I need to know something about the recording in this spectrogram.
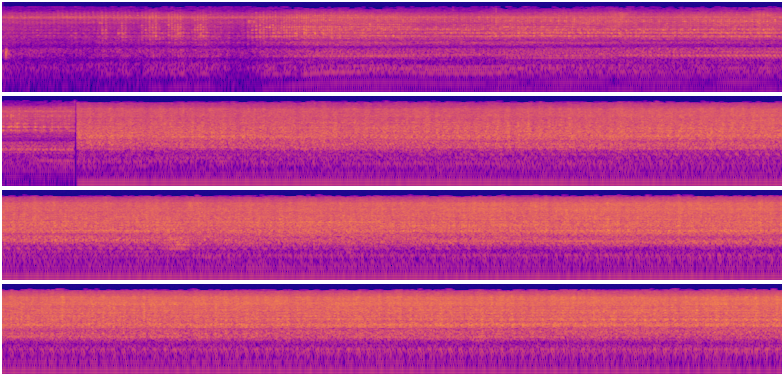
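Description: Diesel engines of road-building machines running; about eight seconds in the sound changes abruptly to a louder, steady, deep running of a single-drum road roller's diesel engine close by.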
